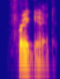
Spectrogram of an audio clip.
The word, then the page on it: frigate: American English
